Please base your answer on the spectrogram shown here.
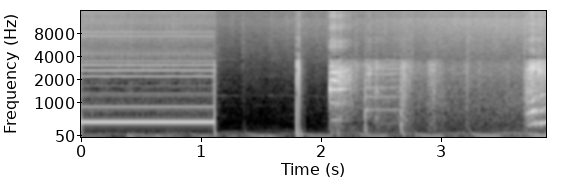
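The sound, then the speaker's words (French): A telephone call tone on a line where nobody picks up: one loud, steady, sustained tone lasting about a second, then cutting off abruptly, followed by a few clicks and scattered line noise. “c'est parti, minuit 31 et on appelle. Ça ne décroche pas”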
